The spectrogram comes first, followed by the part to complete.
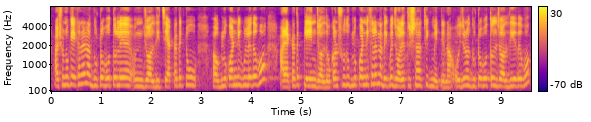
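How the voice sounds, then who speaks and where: A woman's voice: sits high, fairly quick. A mother and home vlogger telling viewers about her busy day in a chatty, rambling voice-over. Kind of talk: casual voice-over narration of a daily routine.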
